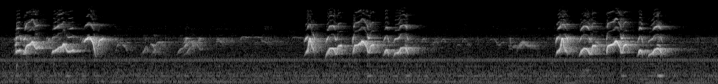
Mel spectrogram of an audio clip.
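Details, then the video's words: Yellow grosbeak (Pheucticus chrysopeplus) delivers three warbled phrases, each about a second long, made of rapid, rich, sweet whistled notes that rise and fall, separated by short pauses; a faint constant hum lies underneath. "Canto Del Pico Grueso Amarillo"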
